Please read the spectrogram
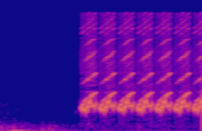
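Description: After a brief silence, a loud electronic alarm from the video game Super Metroid starts: a fast, steady run of identical rising, buzzy chirps repeating about five times a second, with no voices.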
